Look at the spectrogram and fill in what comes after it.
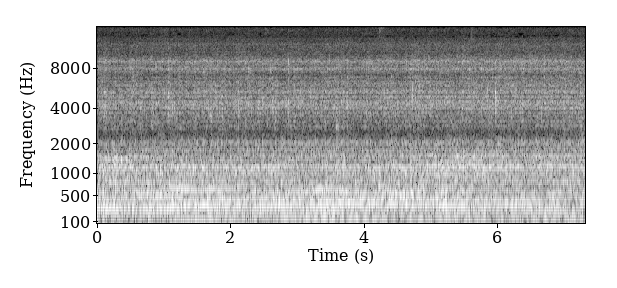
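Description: Steady rain, an even hiss with a faint low hum underneath.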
